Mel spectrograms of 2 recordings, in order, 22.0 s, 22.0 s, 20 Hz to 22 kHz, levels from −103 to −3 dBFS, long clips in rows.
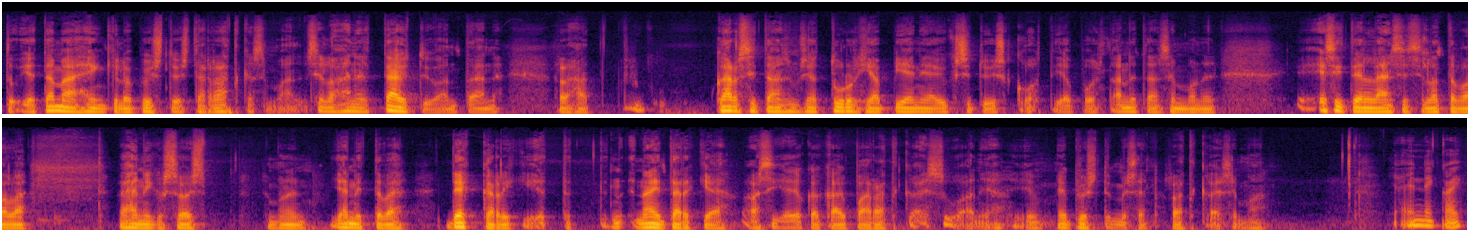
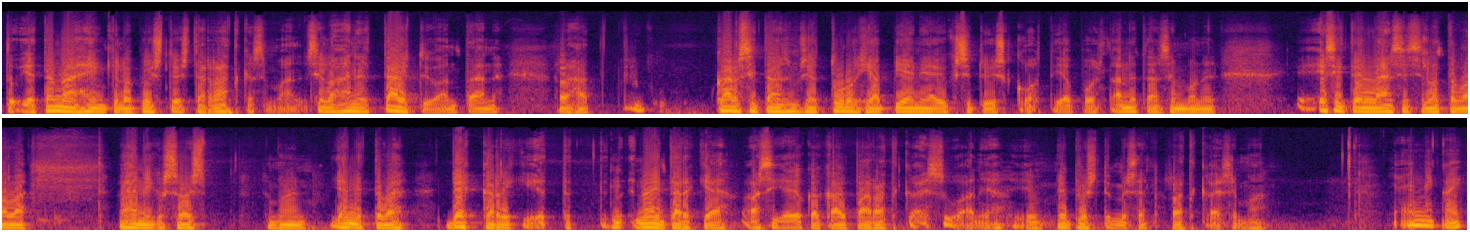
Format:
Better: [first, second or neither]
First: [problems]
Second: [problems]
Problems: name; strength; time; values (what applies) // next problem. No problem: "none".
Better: first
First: none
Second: distortion; heavy; 8% of the sound clipped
